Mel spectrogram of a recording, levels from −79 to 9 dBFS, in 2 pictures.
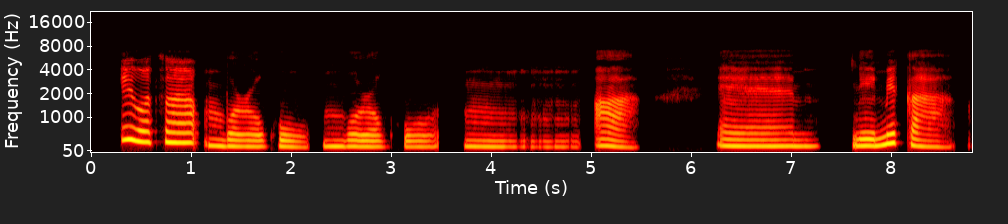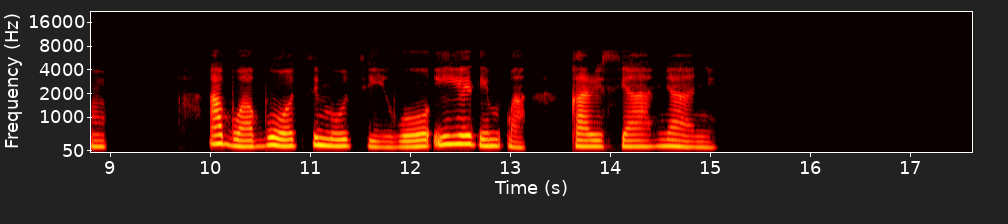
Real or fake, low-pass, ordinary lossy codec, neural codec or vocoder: fake; 7.2 kHz; none; codec, 16 kHz, 4 kbps, FunCodec, trained on LibriTTS, 50 frames a second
